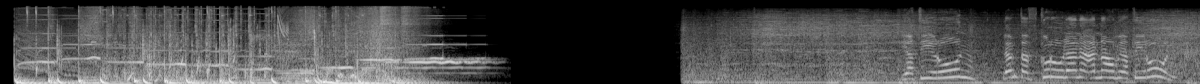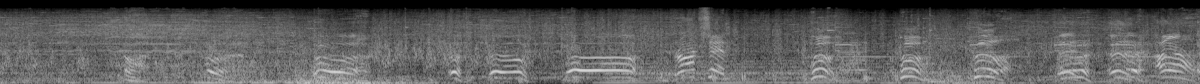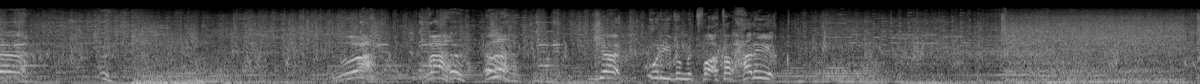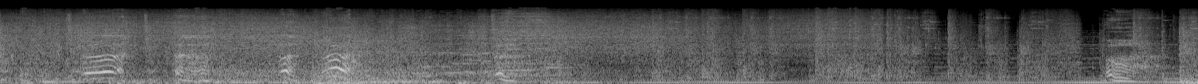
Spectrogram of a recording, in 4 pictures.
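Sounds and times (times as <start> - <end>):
background score music: 6.8 - 47.9
hissing crackling sound effect: 11.4 - 46.8
fire extinguisher hissing: 34.0 - 45.3
short falling cry: 38.8 - 39.8.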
